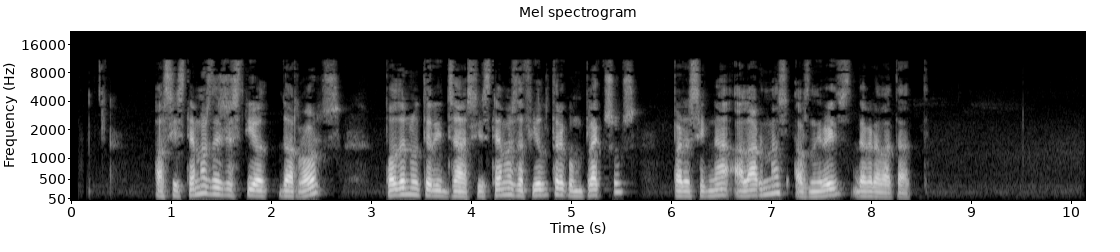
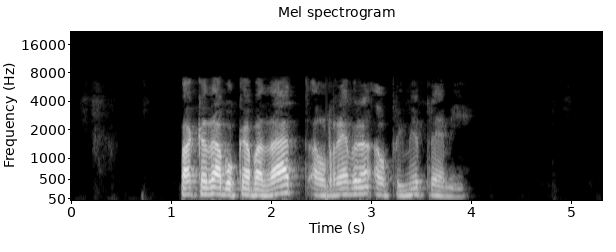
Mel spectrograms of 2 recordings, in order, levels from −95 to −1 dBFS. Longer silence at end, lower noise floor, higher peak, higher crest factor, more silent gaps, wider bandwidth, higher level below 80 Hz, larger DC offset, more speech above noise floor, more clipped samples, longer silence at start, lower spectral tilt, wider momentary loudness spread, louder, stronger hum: first, 1.75 s vs 1.4 s; second, -68 dBFS vs under -90 dBFS; about the same, -4 dBFS vs -2 dBFS; about the same, 20 dB vs 18 dB; neither; first, 11.5 kHz vs 7.2 kHz; second, -66 dBFS vs -58 dBFS; neither; second, 46 dB vs over 72 dB; neither; second, 0.85 s vs 1.1 s; second, -5 dB/octave vs -8.5 dB/octave; second, 11 LU vs 14 LU; second, -23 LUFS vs -18 LUFS; neither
